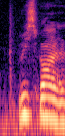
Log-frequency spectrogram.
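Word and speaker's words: Huysmans: translate it by joyce respawn is how you would say it in french i don't know how to say it in dutch but it's a really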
